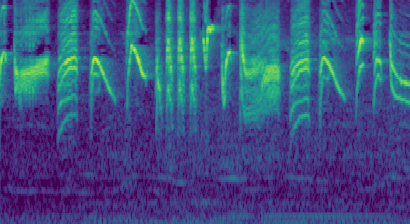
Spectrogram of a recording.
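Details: Long-tailed shrike singing in the wild: a fast, varied run of clear whistles and harsh, buzzy notes, with downslurred and rising phrases packed tightly together over three seconds, mimicry-like in texture.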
